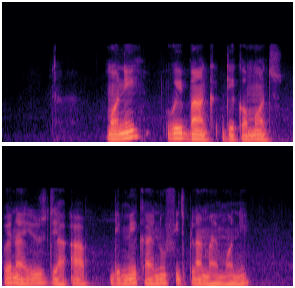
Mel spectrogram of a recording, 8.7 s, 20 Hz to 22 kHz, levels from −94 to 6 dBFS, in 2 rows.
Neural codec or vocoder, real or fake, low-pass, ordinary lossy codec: none; real; 7.2 kHz; MP3, 96 kbps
